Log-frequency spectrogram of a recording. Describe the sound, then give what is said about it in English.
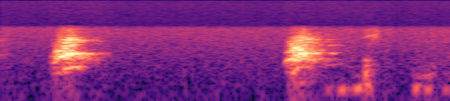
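A dog barks twice in two short, mid-pitched bursts about a second apart, each fading quickly, with a faint softer yelp at the end. The barks are quiet and stand alone. “That dog, see, that dog just confirming everything.”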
